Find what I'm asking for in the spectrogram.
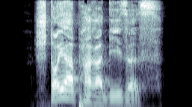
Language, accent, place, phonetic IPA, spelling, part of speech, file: German, Germany, Berlin, [ˈʃtɔɪ̯ɐpaʁaˌdiːzəs], Steuerparadieses, noun, De-Steuerparadieses.ogg
- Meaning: genitive singular of Steuerparadies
